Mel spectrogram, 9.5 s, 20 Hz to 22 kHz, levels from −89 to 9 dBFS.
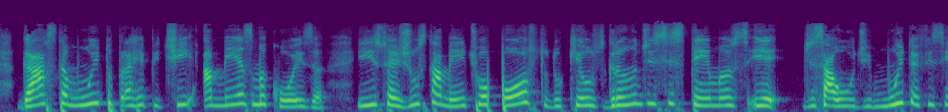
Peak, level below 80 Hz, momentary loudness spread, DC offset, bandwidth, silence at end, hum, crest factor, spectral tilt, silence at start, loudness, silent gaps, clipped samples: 0 dBFS; -42 dBFS; 10 LU; under 0.1%; 9.4 kHz; 0 s; none; 18 dB; -5.5 dB/octave; 0.05 s; -18 LUFS; none; under 0.1%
